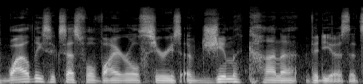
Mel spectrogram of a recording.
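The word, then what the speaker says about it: Gymkhana: Fame through his wildly successful viral series of Jim kanana videos that's spelled g ym KH h n a these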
